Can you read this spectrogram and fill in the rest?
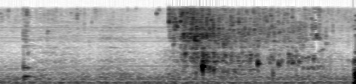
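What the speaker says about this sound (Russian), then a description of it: "Заливаем рассолом, чтобы прям полностью оно было покрыто." Brine pours over pink salmon prepared for cold smoking, starting as a sudden, steady gush of liquid after a quiet lead-in, close and fairly soft, with no talk.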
